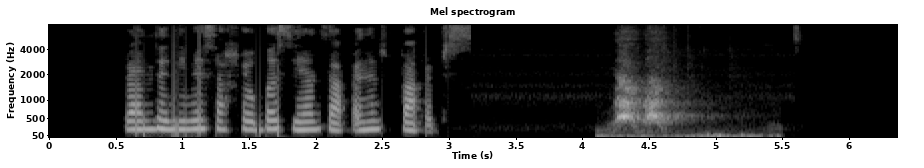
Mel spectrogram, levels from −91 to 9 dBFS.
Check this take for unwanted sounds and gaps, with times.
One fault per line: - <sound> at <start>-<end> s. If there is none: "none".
- bark at 4.1-5.5 s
